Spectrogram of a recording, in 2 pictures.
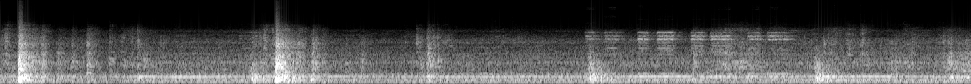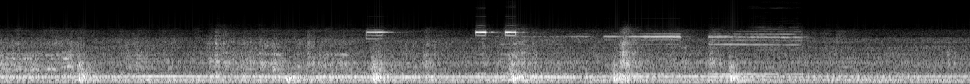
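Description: An engine rumbles steadily.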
